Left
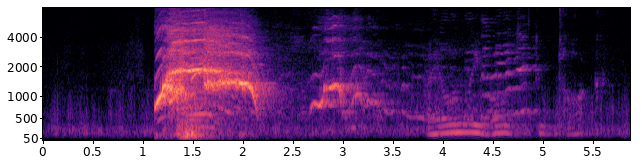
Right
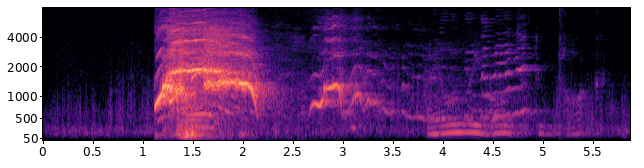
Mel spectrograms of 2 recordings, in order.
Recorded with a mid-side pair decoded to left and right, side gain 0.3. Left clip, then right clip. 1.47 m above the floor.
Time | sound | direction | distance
1.1 | a scream | 20° right | 0.8 m
3.8 | a man speaking | 20° right | 2 m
